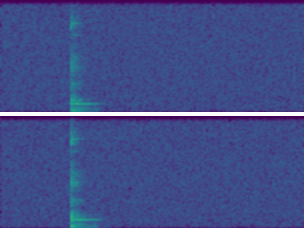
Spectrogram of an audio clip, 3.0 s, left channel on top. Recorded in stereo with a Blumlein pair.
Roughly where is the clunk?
Ahead.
